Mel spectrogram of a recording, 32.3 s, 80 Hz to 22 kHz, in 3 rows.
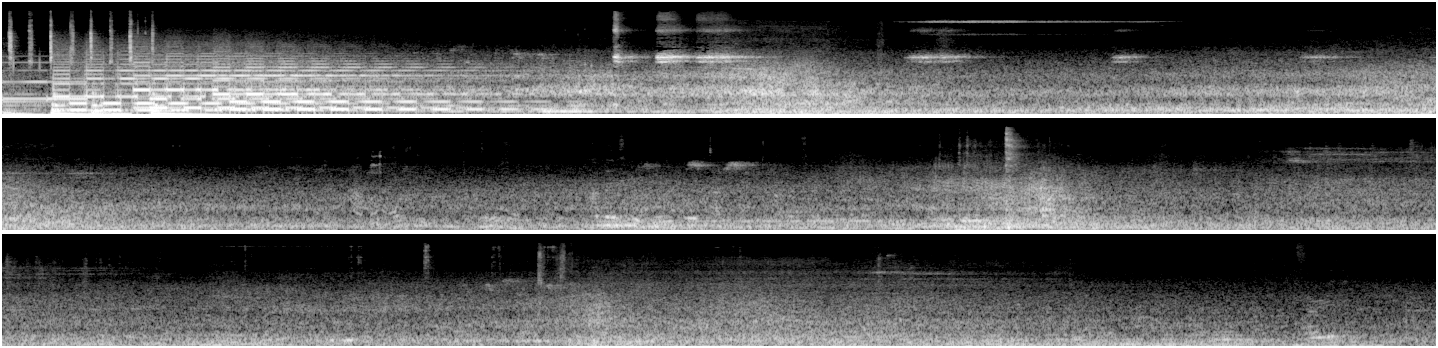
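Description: Electronic music with a heavy beat fades out over the first few seconds, giving way to city street ambience: a steady hum of traffic with vehicles and scooters passing, one a little louder about 18 seconds in.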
